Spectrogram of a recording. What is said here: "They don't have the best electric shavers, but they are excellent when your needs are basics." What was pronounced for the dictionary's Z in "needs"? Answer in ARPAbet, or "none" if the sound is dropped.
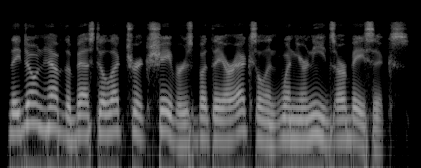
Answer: Z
